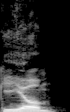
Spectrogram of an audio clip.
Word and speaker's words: Guillaume: And also, I'm trying to think of like the other actor who is, is it Robert Guillaume? Eesh. I can't. – Oh, Robert Guillaume.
